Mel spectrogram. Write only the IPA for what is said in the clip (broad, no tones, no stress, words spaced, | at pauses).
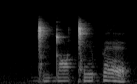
ɡ͡ǀɪɖɑ ǀɪ pɛ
